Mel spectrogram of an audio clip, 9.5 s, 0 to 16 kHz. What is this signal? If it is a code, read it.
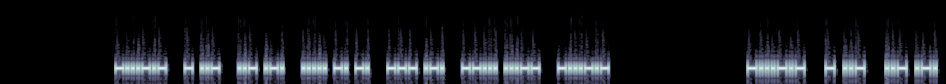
Morse code, heard as a keyed tone, about 40 wpm, 700 Hz. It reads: <BK> TU UR 5NN OR 73 <BK> <BK> TU UR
